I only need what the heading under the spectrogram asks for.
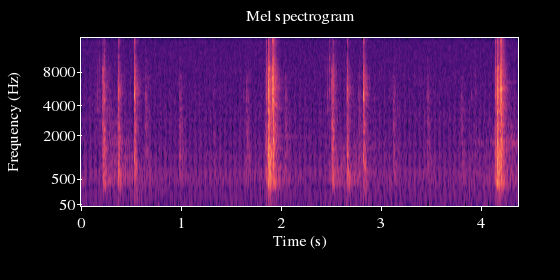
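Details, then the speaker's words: NAD 6155 cassette deck, low hours, in play: sharp clicks in small clusters every couple of seconds over a quiet motor hum, with the drive stalling at each click; owner suspects missing teeth on the gear meshing with the pulley. "this gear watch this gear kind of every time it makes that noise it kind of stalls i think is going on as there's a meshing gear on this pulley and i think it's some teeth missing on it"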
